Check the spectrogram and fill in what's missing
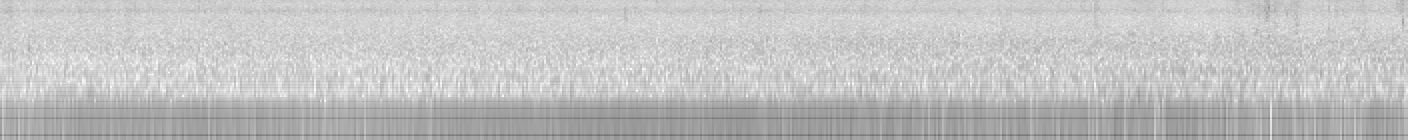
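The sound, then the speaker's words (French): A tractor passes by, its deep, steady engine rumble droning continuously, fairly loud, with a low throbbing hum and some wind-like hiss over it; nobody speaks. “On laisse passer le tracteur.”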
